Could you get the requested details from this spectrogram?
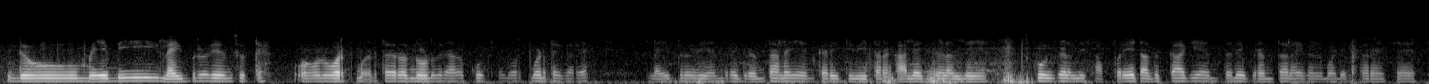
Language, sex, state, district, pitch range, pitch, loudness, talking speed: Kannada, male, Karnataka, Dharwad, 135-145 Hz, 140 Hz, -22 LUFS, 85 wpm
